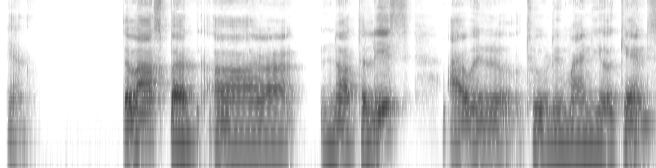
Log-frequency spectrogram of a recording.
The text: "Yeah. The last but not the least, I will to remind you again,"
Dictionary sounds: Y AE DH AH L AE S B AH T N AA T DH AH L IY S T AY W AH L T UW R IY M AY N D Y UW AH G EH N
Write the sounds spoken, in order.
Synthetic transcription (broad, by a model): Y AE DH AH L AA S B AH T N AA T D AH L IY S T AY W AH N T UW R IY M AY N D Y UW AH G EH N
